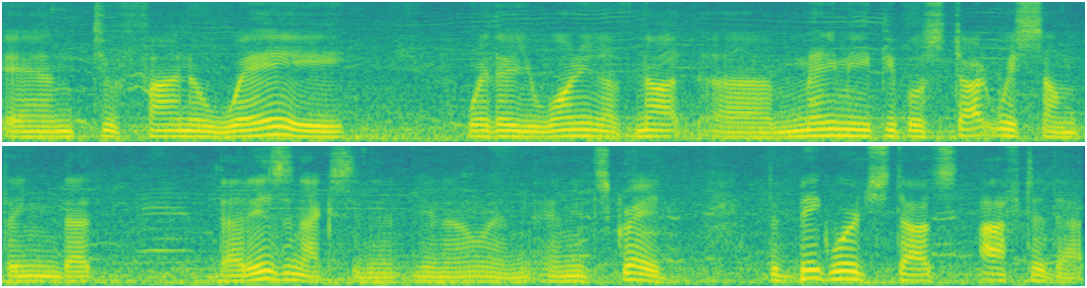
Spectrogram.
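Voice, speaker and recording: A man at medium pitch and moderate pace, ordinary pitch variation, music in the background. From France, Paris. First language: French. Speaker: singer. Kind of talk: interview. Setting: outdoors. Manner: halting.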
